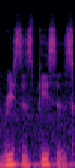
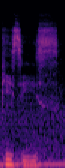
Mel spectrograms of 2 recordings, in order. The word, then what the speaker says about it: Reese's Pieces: Maybe this will have people pronounce Reese's Pieces correctly and not PCs.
